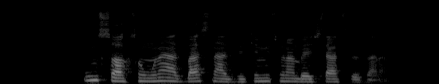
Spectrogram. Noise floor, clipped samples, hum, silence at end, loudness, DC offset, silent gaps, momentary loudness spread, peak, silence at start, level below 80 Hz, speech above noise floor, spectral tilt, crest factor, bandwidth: -83 dBFS; under 0.1%; 50 Hz at -65 dBFS; 0.5 s; -45 LUFS; under 0.1%; none; 14 LU; -26 dBFS; 0.85 s; -76 dBFS; 38 dB; -5.5 dB/octave; 22 dB; 15.5 kHz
